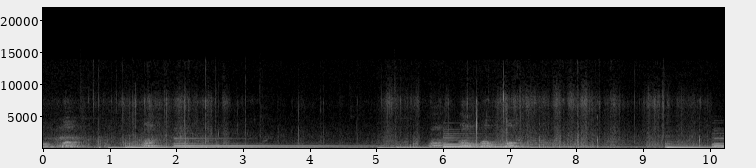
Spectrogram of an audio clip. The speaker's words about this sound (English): What is that? Oh, that's just our dog. He's just barking. He barks every single day.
